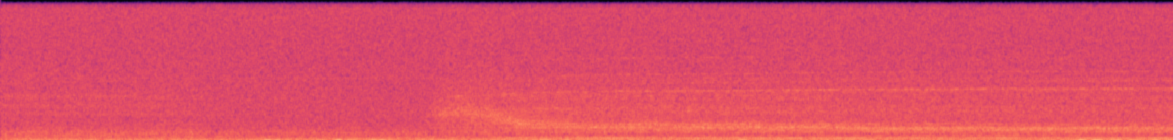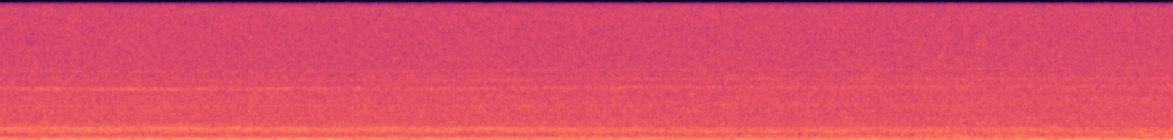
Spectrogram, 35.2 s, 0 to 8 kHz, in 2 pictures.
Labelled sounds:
7.4	8.1	vessel noise, 0.80 to 1.4 kHz

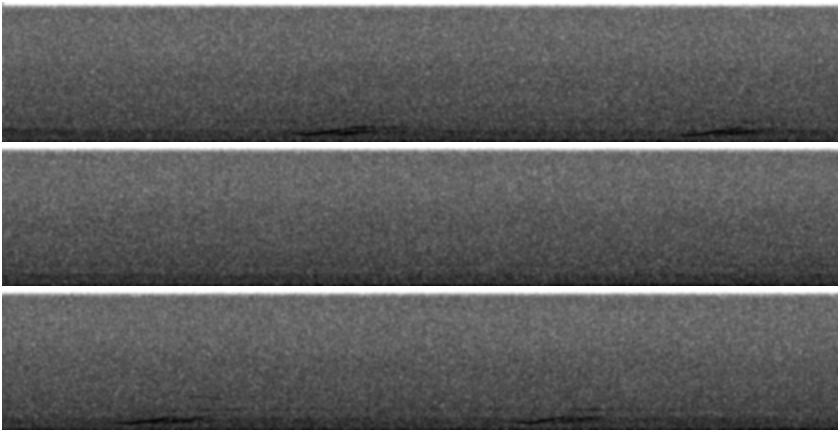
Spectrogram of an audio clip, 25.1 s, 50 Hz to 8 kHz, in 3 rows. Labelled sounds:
3.3	3.7	humpback whale, 0.80 to 0.96 kHz
22.4	22.7	humpback whale, 1.2 to 1.3 kHz

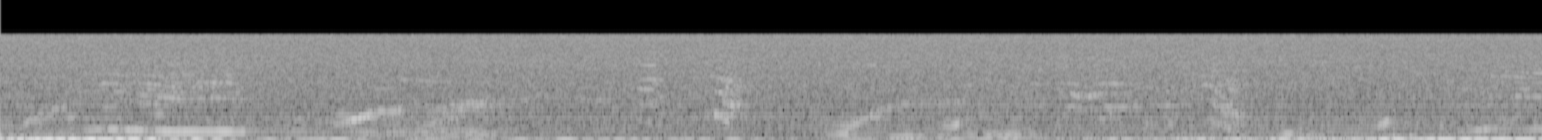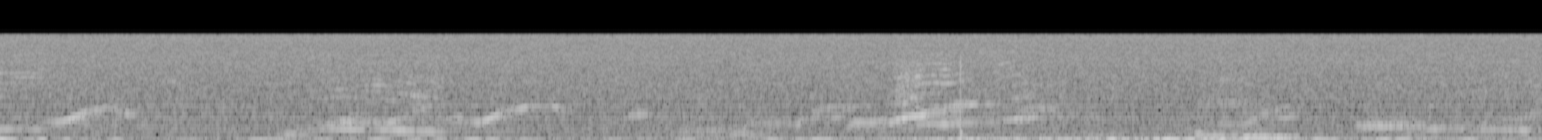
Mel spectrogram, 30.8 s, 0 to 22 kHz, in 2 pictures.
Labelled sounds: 1.4	2.2	humpback whale, 0.99 to 2.4 kHz
3.6	4.9	humpback whale, 0.80 to 1.2 kHz
6.4	6.6	humpback whale, 2.0 to 2.2 kHz
8.7	9.0	humpback whale, 0.80 to 0.99 kHz
10.6	11.3	humpback whale, 0.83 to 2.0 kHz
12.0	12.4	humpback whale, 0.80 to 1.2 kHz
15.1	16.8	humpback whale, 0.80 to 2.6 kHz
19.0	19.7	humpback whale, 1.2 to 1.9 kHz
20.4	21.0	humpback whale, 0.80 to 1.1 kHz
23.5	24.0	humpback whale, 0.80 to 1.0 kHz
24.3	25.2	humpback whale, 0.80 to 3.5 kHz
28.0	28.3	humpback whale, 0.80 to 0.99 kHz

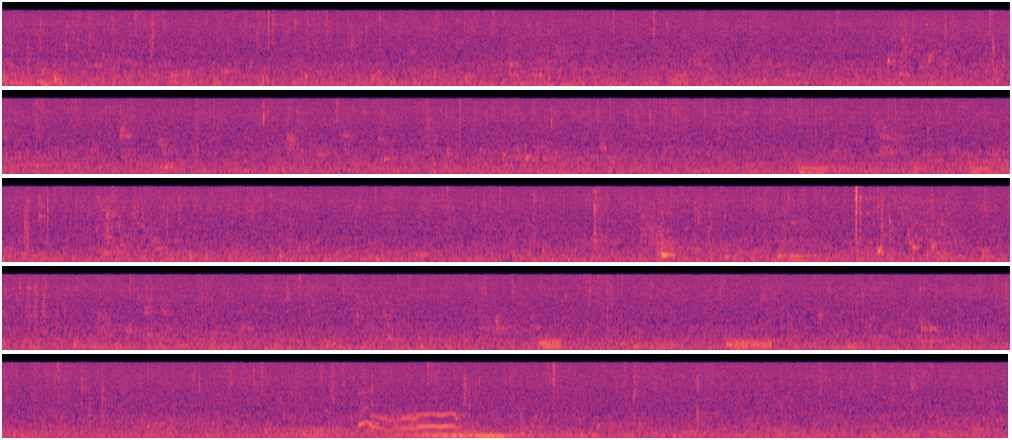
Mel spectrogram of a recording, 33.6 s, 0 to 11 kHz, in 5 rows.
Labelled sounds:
29.5	29.9	fish, 0.78 to 1.0 kHz

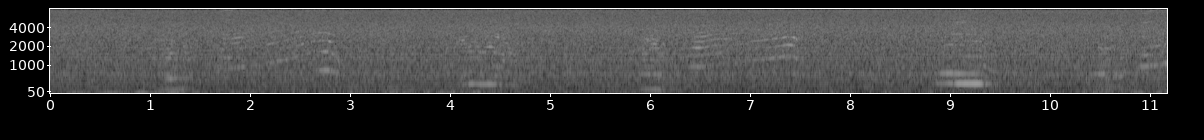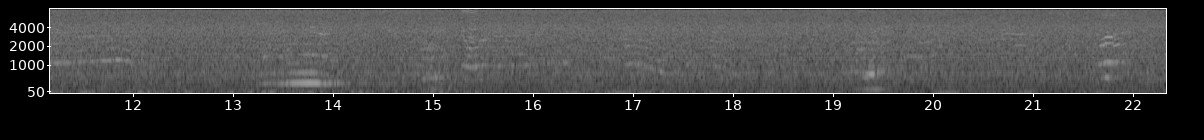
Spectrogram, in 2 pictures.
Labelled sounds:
1.7	2.9	humpback whale, 0.80 to 3.4 kHz
6.4	7.5	humpback whale, 1.2 to 2.9 kHz
10.9	12.0	humpback whale, 0.86 to 1.3 kHz
15.3	15.6	humpback whale, 0.90 to 1.1 kHz
16.1	16.4	humpback whale, 1.0 to 1.2 kHz
16.9	17.3	humpback whale, 0.80 to 1.1 kHz
20.7	21.0	humpback whale, 3.1 to 3.2 kHz
21.6	21.9	humpback whale, 0.99 to 2.3 kHz

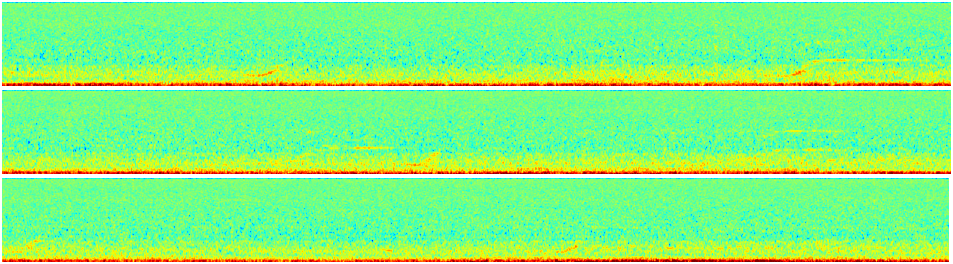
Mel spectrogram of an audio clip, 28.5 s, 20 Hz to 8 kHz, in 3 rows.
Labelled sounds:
8.0	8.5	humpback whale, 0.80 to 0.99 kHz
13.0	13.3	humpback whale, 0.90 to 0.99 kHz

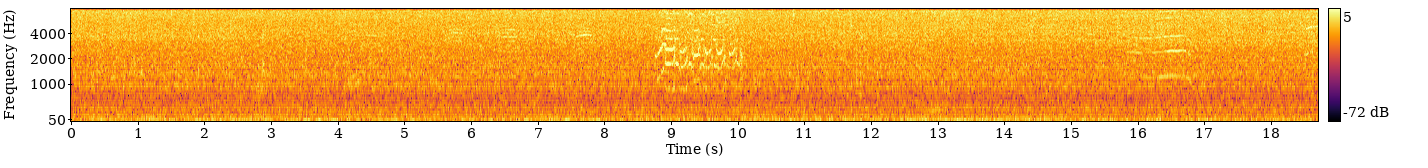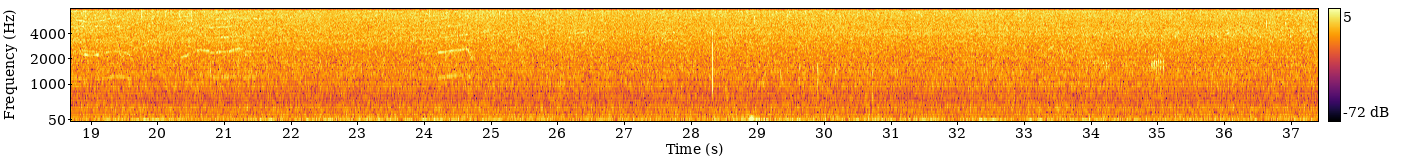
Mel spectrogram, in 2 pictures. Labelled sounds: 16.1	16.7	killer whale, southern resident, 2.3 to 3.8 kHz
23.9	24.7	killer whale, southern resident, 1.1 to 2.6 kHz

